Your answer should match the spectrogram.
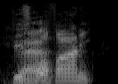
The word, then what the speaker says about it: DeSclafani: DeSclafani. The emphasis is on the fa.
